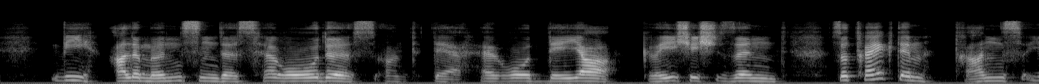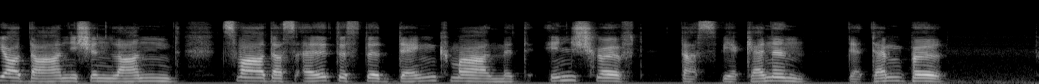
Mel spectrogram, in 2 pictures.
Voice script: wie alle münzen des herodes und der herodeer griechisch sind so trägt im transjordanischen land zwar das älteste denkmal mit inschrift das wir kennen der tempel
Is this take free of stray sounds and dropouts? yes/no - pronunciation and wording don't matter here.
yes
